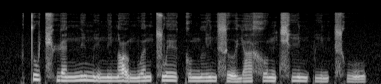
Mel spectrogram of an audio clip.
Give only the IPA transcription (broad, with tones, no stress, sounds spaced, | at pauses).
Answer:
t̪ u˥˨ t͡ɕʰ ɥ ɛ˨˦ n n̪ i˥˨ m ḭ˨˩ n̪ i˨˦ n ɑ̰˨˩ ʊ̯ n̪ w ə˦ n t͡s w e˥˨ ɪ̯ k ʊ˦ ŋ l i˥˨ n s ɹ̩˨˩ j ä˦ x ʊ˥˨ ŋ t͡ɕʰ i˥˨ n p i˨˦ n t͡sʰ ṵ˨˩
